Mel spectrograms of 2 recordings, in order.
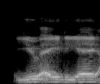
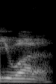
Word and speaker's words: Uada: Dark Funeral and Uada. UADA. I don't know how to pronounce that. – I say Uada.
